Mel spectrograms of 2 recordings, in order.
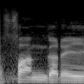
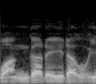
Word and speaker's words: Whangarei: 오늘은 오랜만에 Whangarei에 왔습니다. 보통 Whangarei라고 얘기를 하는데 Whangarei가 정확한 발음일 겁니다.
